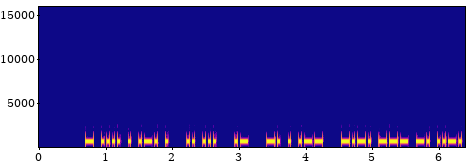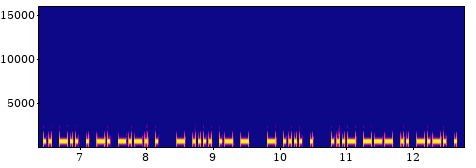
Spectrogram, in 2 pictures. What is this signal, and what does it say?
Morse code, heard as a keyed tone, about 30 wpm, 700 Hz. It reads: THERE IS A NEW CONFIDENCE THAT THE VOICE
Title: Sentences from Top 1500 Words 30wpm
